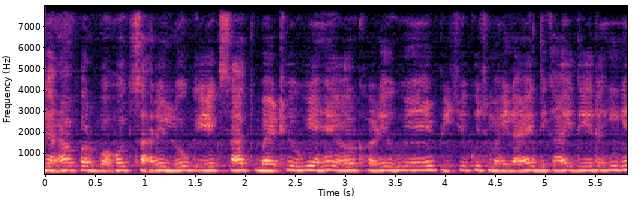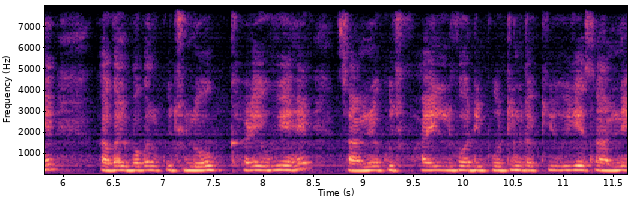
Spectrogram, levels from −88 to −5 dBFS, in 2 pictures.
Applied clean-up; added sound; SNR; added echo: none; none; none; reverberation time 0.2 s.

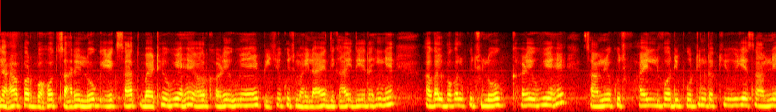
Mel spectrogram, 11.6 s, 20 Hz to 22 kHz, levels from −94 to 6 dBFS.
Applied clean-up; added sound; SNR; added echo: none; none; none; none.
